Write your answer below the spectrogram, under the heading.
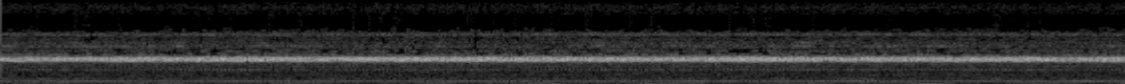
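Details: Unbroken high cricket trill from nighttime crickets, paired with the deep wavering drone of a running refrigerator.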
